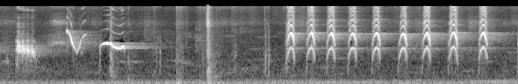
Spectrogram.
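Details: Greater green leafbird song, recorded as tutor material for training birds: a husky note and a looping whistle, a pause, then about ten evenly spaced, ringing, sharply accented notes.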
